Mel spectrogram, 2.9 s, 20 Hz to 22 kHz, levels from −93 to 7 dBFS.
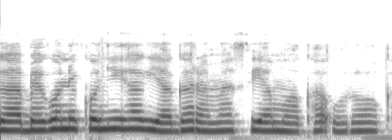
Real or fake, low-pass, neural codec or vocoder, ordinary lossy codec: real; 7.2 kHz; none; Opus, 24 kbps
